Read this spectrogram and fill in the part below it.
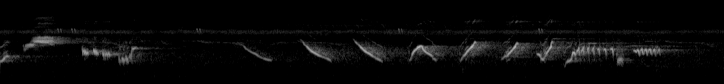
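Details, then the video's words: Red-whiskered bulbul singing out during voice training to stir it up: loud down-slurred and up-slurred whistles spaced about half a second apart, ending in a brief rapid trill, with a faint high steady hiss behind. "tiếng chim chèo lửa hót căng luyện giọng kích lửa"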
